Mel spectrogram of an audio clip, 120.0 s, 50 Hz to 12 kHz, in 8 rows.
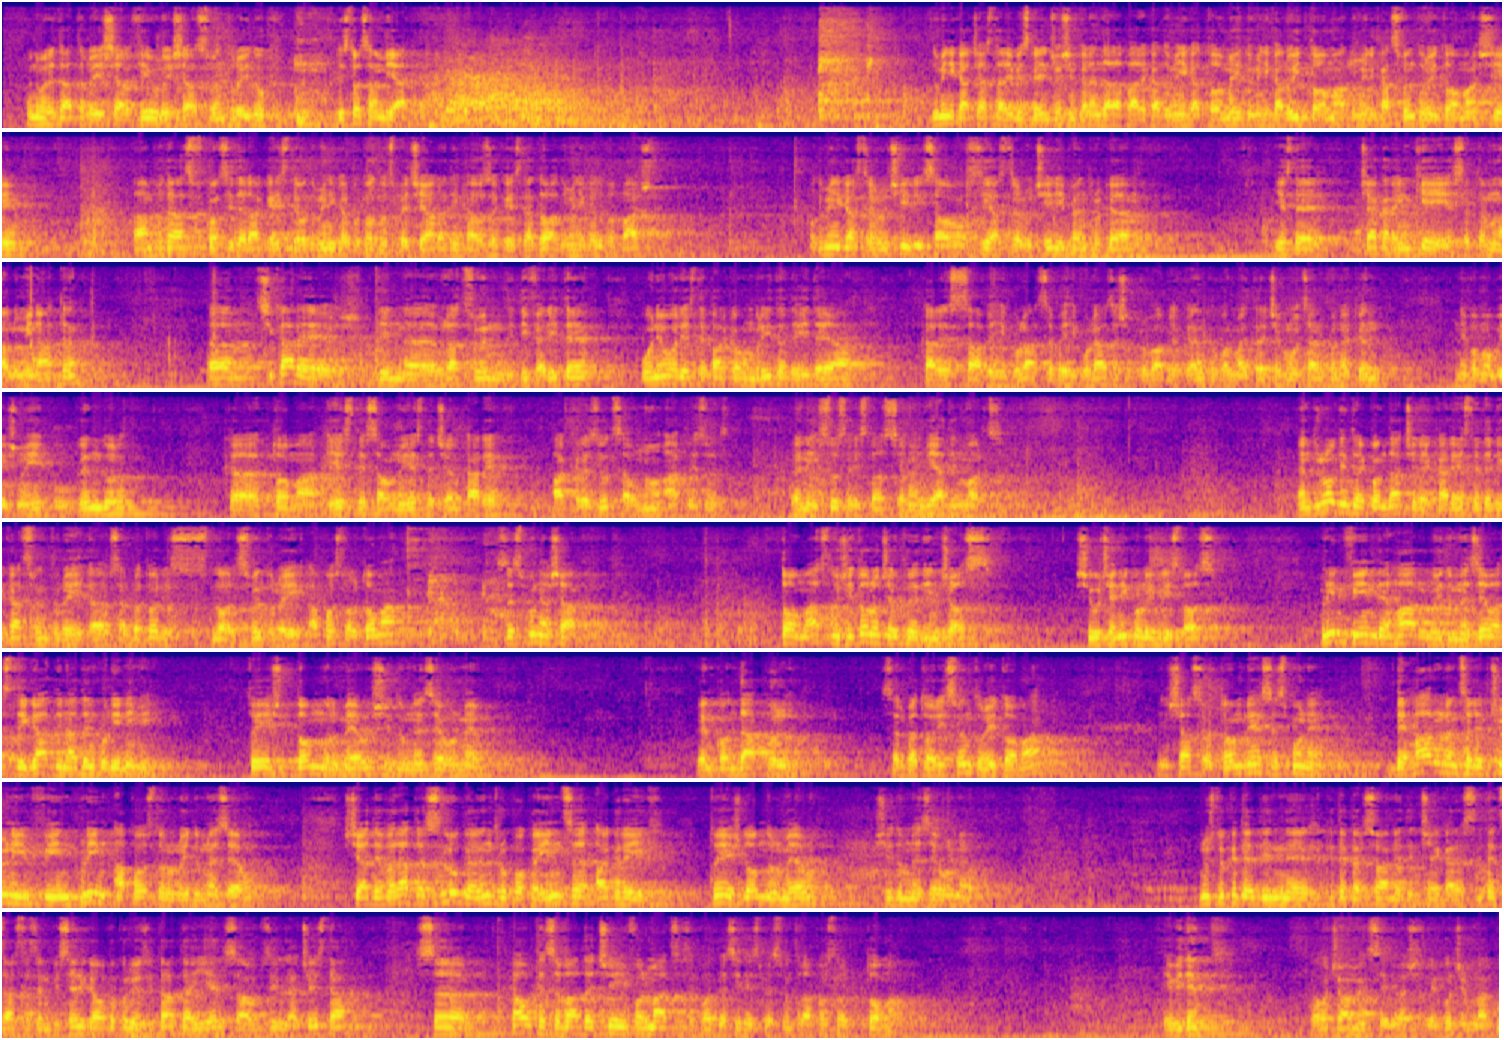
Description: This entry was posted on Sunday, May 12th, 2013 at 8:43 PM and is filed under Predici ortodoxe in format audio.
